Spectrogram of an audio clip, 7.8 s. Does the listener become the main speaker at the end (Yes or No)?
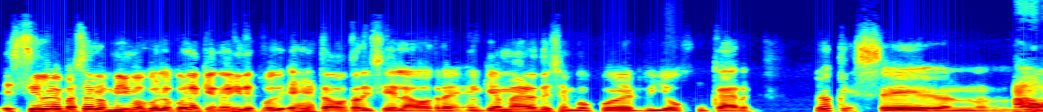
Yes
